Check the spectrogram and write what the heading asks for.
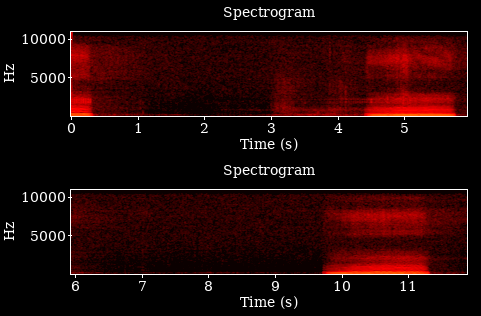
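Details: Sleeper still snoring: loud, buzzing, tonal snores on each breath, a few seconds long and about five seconds apart, with quiet room noise between.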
